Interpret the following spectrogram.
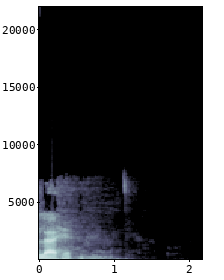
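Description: A narrator's voice finishing a phrase in the first half second and trailing off, then dead silence where the sound track drops to nothing for the last second or so.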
